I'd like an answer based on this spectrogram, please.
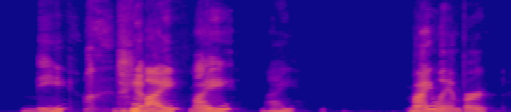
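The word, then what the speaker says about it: Mie: i promise it'll be the name is spelled m-i-e how would you say that me my my my my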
